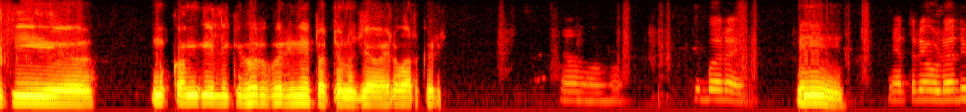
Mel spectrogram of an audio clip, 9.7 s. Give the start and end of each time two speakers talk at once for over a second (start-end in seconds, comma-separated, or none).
none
